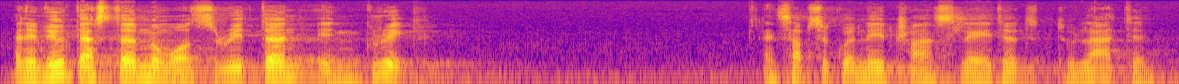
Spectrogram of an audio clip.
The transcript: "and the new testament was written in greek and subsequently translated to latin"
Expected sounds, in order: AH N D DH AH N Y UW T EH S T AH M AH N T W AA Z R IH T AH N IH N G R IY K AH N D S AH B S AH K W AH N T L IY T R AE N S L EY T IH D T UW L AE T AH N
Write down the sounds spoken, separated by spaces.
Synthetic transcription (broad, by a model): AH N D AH N Y UW T EH S T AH M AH N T W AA S R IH T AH N IH N G R IY K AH N S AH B S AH K W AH N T L IY T R AE N S L EY T IH D T UW L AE T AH N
